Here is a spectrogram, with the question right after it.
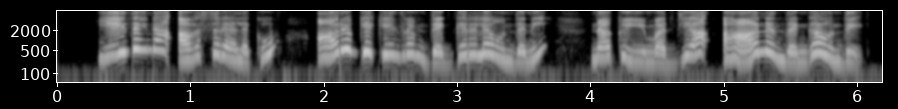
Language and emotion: Telugu, happy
